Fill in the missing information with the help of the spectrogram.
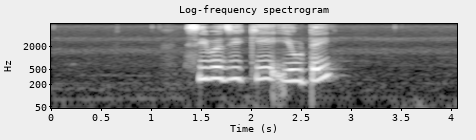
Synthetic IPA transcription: siβʌd͡zikeewʈʌj

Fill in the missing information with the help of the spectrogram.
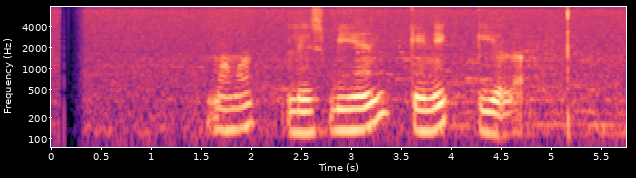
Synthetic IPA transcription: mamak | lesbienkenekːijela̰

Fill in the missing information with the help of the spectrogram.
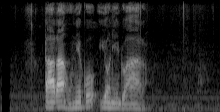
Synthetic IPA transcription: ʈaɾaɦunekojʌnidwar

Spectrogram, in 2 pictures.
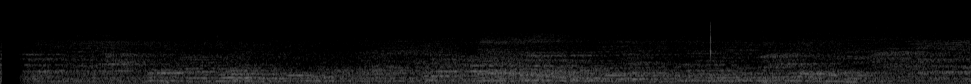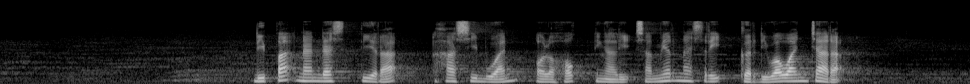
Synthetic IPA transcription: dipaʔnandast̪iɾaʔhasibuanɔlɔhɔk̚t̪iŋalisamirnasɾikɨrdiwawaɲt͡ʃaɾa̰

